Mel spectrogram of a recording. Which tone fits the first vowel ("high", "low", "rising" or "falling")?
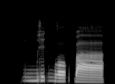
high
